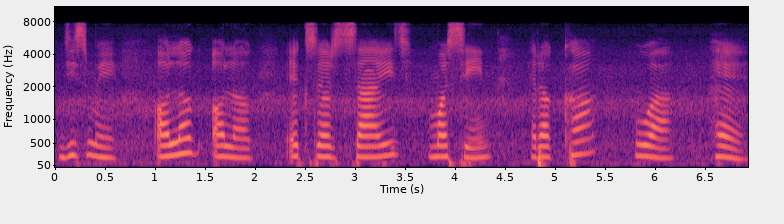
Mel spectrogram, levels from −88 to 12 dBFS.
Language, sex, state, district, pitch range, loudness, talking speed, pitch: Hindi, female, Bihar, West Champaran, 205-240 Hz, -18 LUFS, 70 wpm, 220 Hz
